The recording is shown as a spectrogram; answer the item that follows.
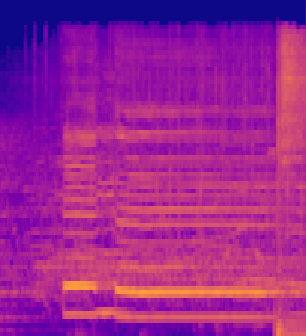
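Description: Live rock band in a breakdown: a short, quieter pause, then a single long held note that drops slightly in pitch early on, before the full band with drums and guitar crashes back in near the end.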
